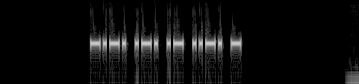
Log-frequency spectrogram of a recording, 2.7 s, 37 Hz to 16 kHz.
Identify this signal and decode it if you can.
Morse code, heard as a keyed tone, about 49 wpm, 700 Hz. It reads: CRAFT
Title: Sentences from Top 1000 Words - Review Part 6 - New Word Drill - 50wpm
